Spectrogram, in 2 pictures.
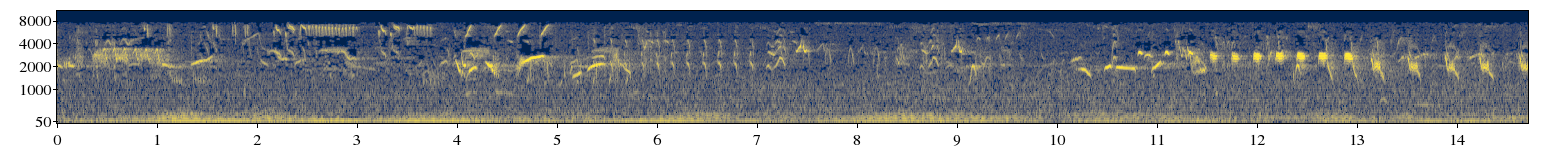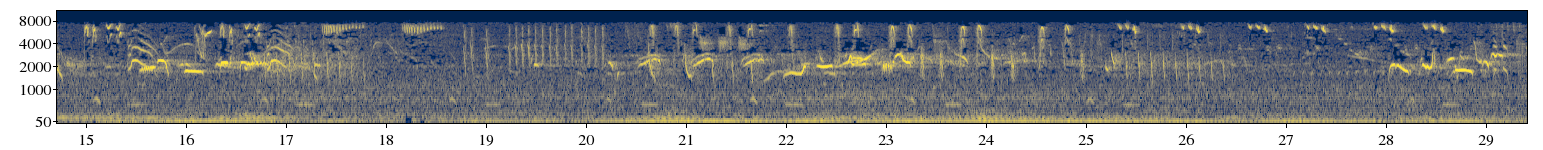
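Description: Songbirds singing and chirping throughout, with many short rising and falling notes and a fast, even trill about twelve seconds in, over a steady low hum.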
